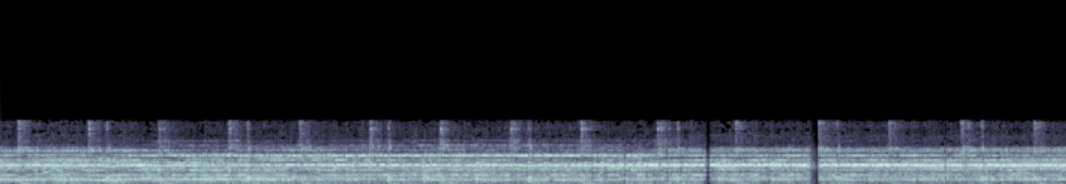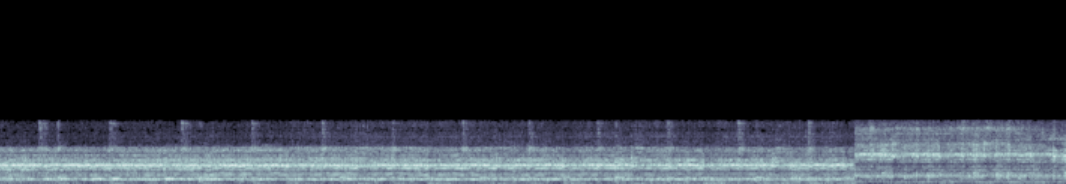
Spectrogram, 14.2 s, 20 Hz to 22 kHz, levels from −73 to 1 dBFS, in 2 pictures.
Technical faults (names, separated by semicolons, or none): repeated stalls (stutter); jitter buffer speed-up; section at the wrong speed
